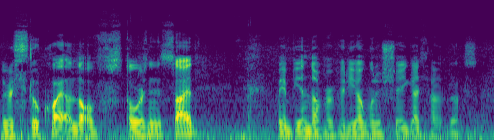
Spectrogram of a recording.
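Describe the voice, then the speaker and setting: Speaking very fast at a medium pitch, a man has a bright, sharp tone, with audible room echo. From Poland, Kalisz area. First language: Polish. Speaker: travel vlogger. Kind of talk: walking vlog narration. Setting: outdoors, walking in winter city. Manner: casual, halting.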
